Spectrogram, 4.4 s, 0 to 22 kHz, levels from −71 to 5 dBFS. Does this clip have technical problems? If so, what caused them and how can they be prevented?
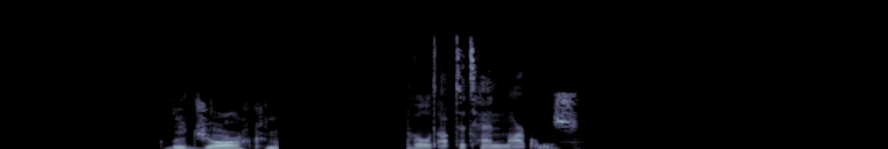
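Yes. The speech has likely been through MP3 compression at a low bitrate. The damage is plainly audible, which fits about 32 kbps. The encoder dropped weak detail, giving a watery sound. Encoding at a higher bitrate would prevent this.

A playback stall follows "jar can". The audio goes silent from 1.38 to 2.04 s, about 0.65 s. The player likely ran short of data or was blocked. It then resumed. A larger playback buffer would prevent this.

Catch-up at higher speed runs from 2.04 to 2.69 s. The player rushes its backlog at double speed. Pitch jumps by nearly an octave. Letting the player resume at normal speed, or absorbing the delay with buffering, would prevent this.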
